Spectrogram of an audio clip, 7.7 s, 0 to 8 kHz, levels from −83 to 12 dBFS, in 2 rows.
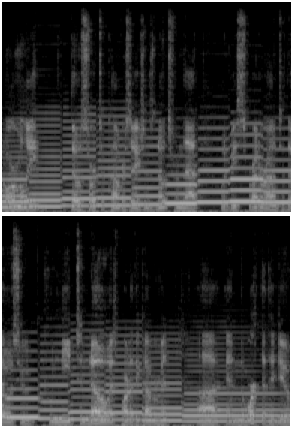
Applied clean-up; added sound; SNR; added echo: none; Wind instrument, woodwind instrument; -4 dB; reverberation time 0.2 s.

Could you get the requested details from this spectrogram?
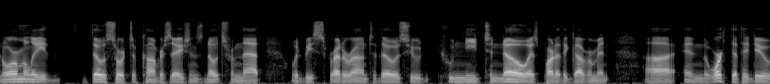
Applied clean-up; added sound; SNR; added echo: none; none; none; none.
